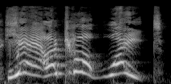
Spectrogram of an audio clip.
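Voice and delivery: put-on high, slow drawn-out child's holler. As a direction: bellow it with excitement. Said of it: "Tim hollered".

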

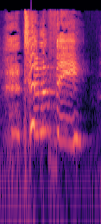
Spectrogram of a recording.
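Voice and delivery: high calling mother's voice. A narrator's reading. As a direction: call the boy's name sharply. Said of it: "character voice".

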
